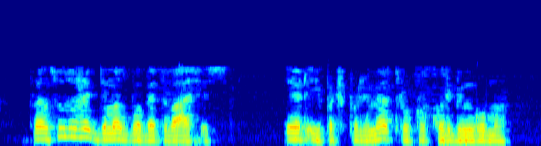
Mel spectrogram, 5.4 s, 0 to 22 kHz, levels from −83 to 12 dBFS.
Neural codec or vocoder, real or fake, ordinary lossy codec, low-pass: none; real; AAC, 16 kbps; 7.2 kHz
